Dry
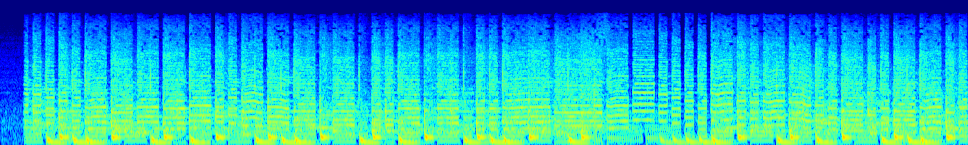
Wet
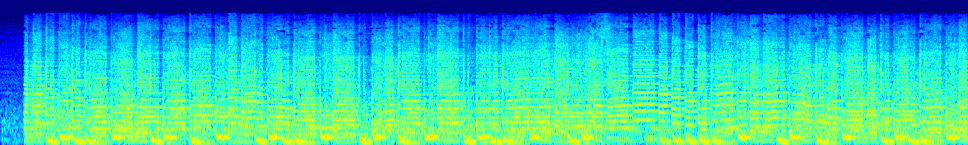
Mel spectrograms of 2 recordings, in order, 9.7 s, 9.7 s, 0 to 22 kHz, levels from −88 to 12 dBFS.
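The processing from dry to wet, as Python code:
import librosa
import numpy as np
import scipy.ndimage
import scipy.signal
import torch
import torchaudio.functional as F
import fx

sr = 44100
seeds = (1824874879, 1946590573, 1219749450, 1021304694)

p1 = fx.over_compress(x, sr, threshold_db=-27.0, ratio=-0.5)
p2 = x + (p1 * librosa.db_to_amplitude(3.0))
p3 = fx.doubler(p2, sr, ms=46.0, db=-8.0)
y = p3 * librosa.db_to_amplitude(-4.5)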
